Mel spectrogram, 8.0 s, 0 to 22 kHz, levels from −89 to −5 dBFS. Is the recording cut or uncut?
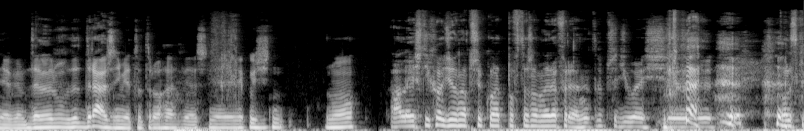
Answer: cut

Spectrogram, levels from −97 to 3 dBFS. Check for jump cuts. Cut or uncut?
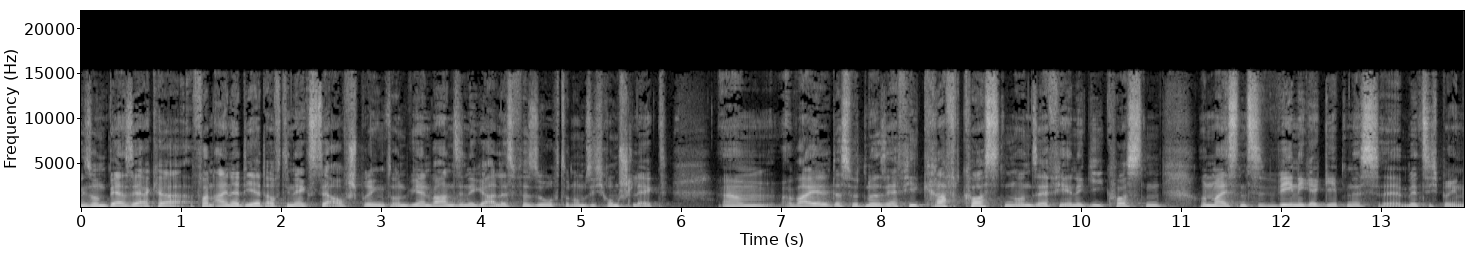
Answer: uncut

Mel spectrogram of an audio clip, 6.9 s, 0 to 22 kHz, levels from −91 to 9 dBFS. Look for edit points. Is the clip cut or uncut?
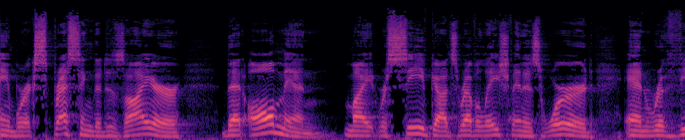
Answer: cut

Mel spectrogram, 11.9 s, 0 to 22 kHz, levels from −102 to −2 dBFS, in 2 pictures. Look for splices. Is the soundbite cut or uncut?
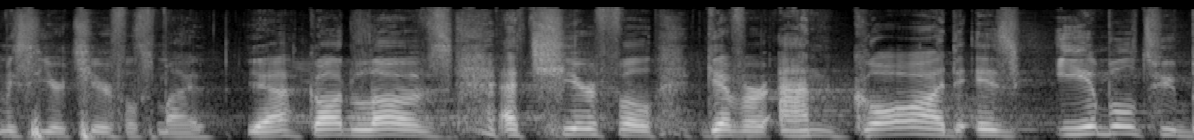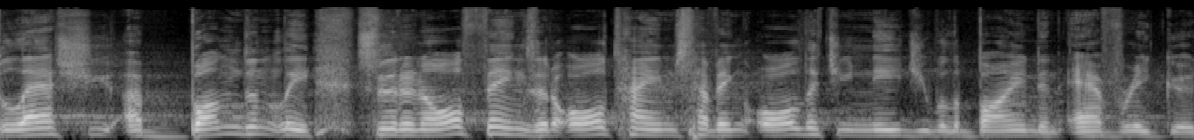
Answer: uncut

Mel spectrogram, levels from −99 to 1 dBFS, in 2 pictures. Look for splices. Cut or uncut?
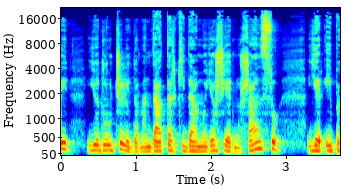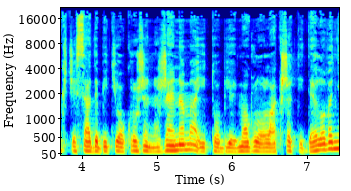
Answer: uncut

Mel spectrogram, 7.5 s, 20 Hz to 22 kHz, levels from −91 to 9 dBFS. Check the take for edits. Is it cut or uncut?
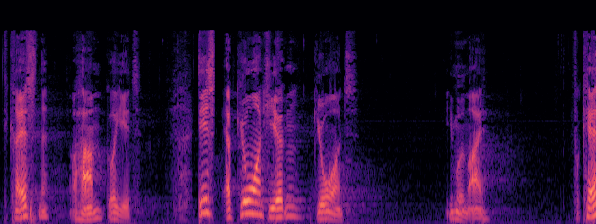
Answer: cut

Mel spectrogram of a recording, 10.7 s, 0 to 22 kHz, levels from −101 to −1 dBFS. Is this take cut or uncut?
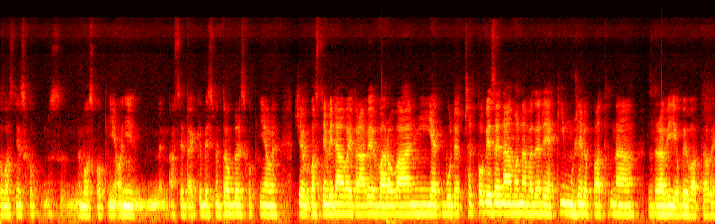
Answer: cut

